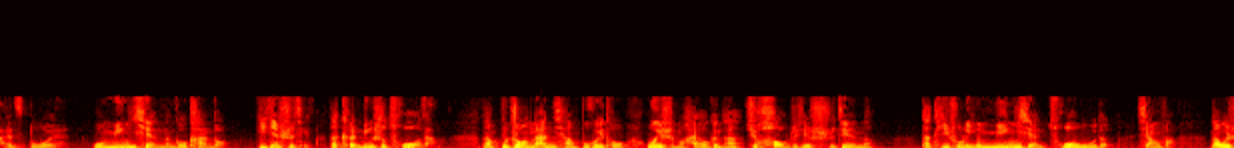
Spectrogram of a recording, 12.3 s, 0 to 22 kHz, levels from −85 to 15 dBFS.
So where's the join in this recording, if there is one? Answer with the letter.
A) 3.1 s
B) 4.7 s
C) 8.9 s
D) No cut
A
